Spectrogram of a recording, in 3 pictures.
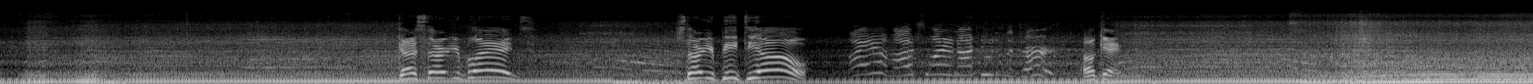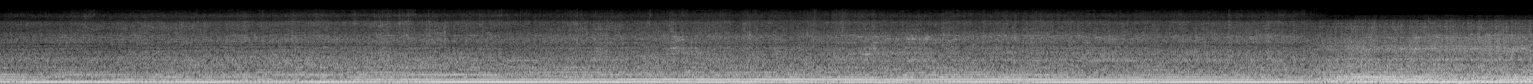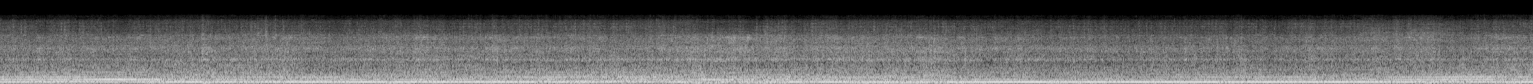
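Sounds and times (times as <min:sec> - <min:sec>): mower engine running: 0:00.0 - 0:45.9
mower blades cutting wet grass: 0:09.3 - 0:45.9.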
